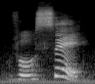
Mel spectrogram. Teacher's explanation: O circunflexo, que também nas vogais e ou o, vai indicar que é mais fechadinho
